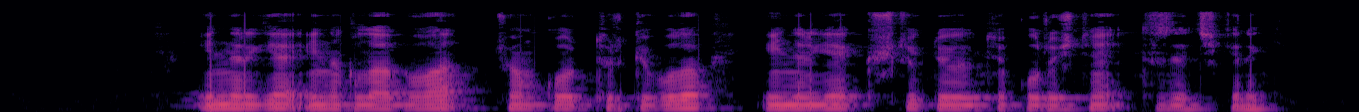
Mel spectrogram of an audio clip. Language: Uyghur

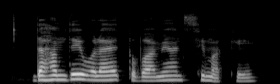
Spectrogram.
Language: Pashto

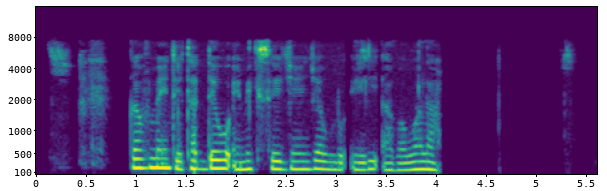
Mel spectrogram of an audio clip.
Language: Ganda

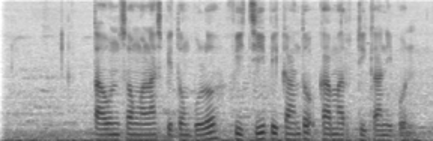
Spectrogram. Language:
Javanese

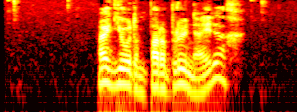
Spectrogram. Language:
Western Frisian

